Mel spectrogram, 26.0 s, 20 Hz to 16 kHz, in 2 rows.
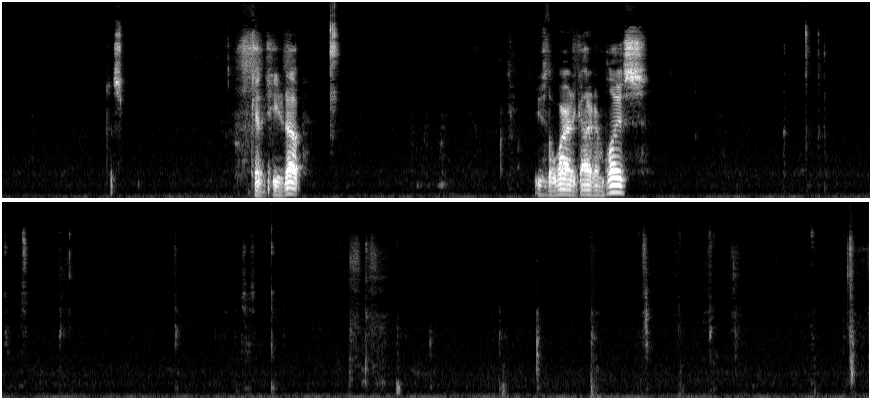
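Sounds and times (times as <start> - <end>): small clicks and taps: 11.7 - 14.2.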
